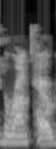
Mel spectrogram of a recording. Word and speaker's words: Toronto: I think when you say Torontonian, it's the only time that someone from here will pronounce the second T. Otherwise, if you want to seem like you're a local and blend in with everyone, just call it Toronto. Like it's just spelt with a bunch of N's.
